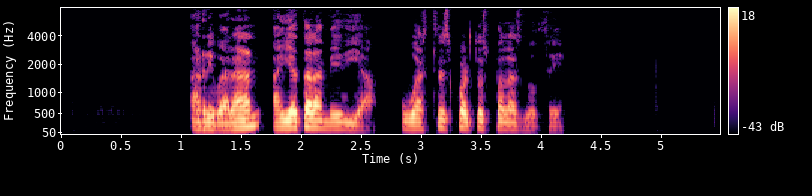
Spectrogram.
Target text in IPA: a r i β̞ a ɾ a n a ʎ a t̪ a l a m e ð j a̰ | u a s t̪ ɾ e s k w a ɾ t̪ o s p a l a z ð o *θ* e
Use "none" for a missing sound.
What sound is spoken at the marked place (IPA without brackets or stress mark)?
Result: θ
